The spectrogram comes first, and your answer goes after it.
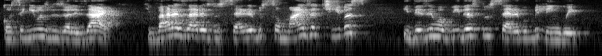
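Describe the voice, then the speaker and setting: A woman's voice: on the high side, brisk, noisy background. A Brazilian woman, an English teacher, talking casually to the camera in a chatty way with a Brazilian Portuguese accent, often tagging her sentences with a questioning aside. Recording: roomy echo.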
